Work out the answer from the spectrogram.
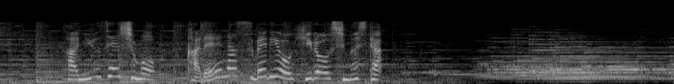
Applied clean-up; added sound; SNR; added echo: none; none; none; none.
